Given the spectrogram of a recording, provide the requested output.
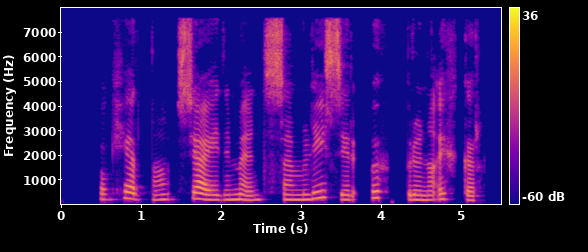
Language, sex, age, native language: Icelandic, female, 40-49, Polish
